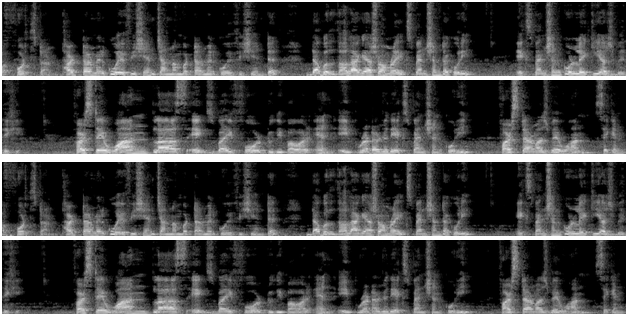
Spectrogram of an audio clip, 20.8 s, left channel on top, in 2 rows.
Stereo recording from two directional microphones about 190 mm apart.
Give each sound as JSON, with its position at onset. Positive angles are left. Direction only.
{"t": 0.2, "sound": "speech", "side_deg": -45}
{"t": 11.6, "sound": "a man's voice", "side_deg": -40}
